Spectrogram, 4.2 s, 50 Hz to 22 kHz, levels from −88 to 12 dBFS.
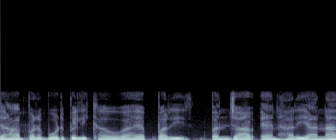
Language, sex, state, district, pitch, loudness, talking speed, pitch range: Hindi, female, Chandigarh, Chandigarh, 210 Hz, -13 LUFS, 155 wpm, 200-225 Hz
